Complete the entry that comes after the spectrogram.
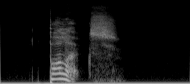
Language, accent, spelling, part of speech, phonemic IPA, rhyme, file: English, UK, bollocks, noun / verb / interjection, /ˈbɒ.ləks/, -ɒləks, En-uk-Bollocks2.ogg
- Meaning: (noun) 1. The testicles 2. An idiot; an ignorant or disagreeable person 3. Nonsense; rubbish 4. Ellipsis of the dog's bollocks; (verb) 1. To break 2. To fail (a task); to make a mess of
